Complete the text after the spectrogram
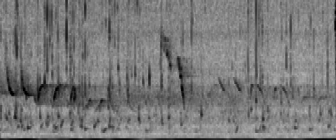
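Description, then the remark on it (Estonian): Water flows and burbles steadily with small splashy trickles, set against a constant deep, humming drone that runs the whole time. No one speaks. “sa jälgid vett.”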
